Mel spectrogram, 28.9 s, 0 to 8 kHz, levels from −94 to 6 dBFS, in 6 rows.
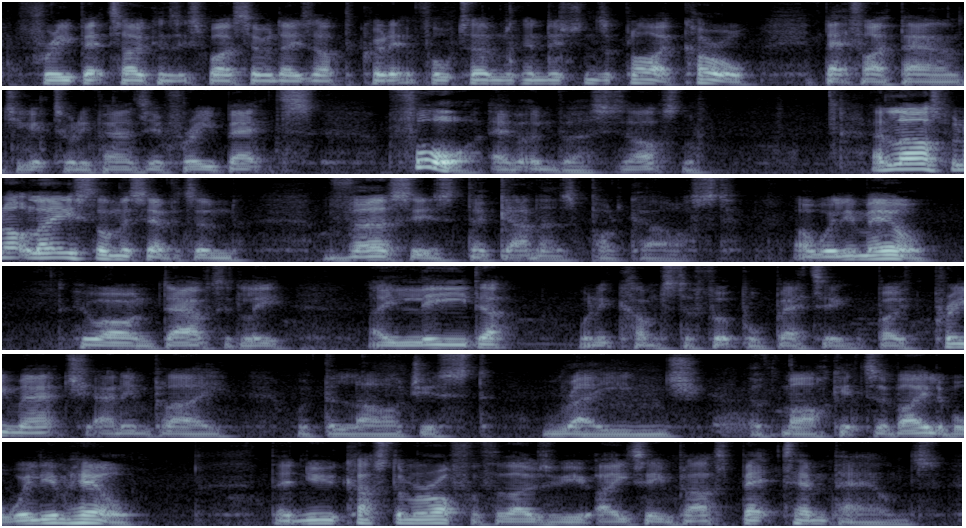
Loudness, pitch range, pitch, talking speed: -32 LUFS, 80-125 Hz, 105 Hz, 165 wpm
